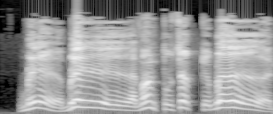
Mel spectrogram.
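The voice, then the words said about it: Shabby Dracula impression. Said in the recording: “my very shabby impression at Dracula”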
